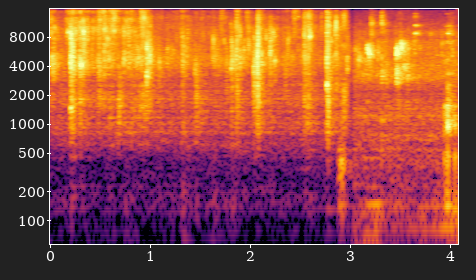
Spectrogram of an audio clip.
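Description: Pakodi batter frying in hot oil in a steel kadai: a faint, steady sizzle with scattered crackles and a couple of sharper pops near the end. The wet curry leaves in the batter make it crackle as it hits the oil.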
